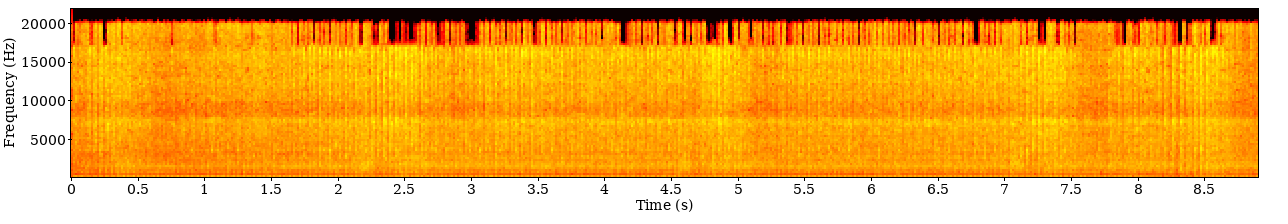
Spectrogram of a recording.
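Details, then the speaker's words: Free Troy-Bilt pressure washer small engine started to test the pump: steady drone sagging and recovering every two to three seconds, hunting surge; cause found as carburetor jets clogged with dirt, not the wand or pump; jets then cleaned. "Nasty, but we found the problem, guys. It's had nothing to do with the wand or the pump or anything. These things are clogged up, full of dirt."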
